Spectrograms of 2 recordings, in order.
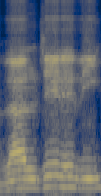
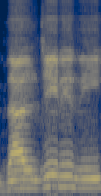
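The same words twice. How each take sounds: The two takes are said the same way.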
